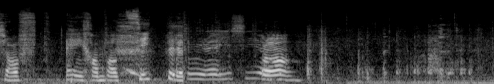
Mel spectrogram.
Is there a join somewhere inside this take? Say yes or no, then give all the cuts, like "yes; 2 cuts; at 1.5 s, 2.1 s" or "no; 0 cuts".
yes; 1 cut; at 1.8 s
